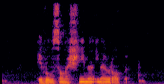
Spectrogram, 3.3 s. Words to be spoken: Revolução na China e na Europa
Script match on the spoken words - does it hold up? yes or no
yes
